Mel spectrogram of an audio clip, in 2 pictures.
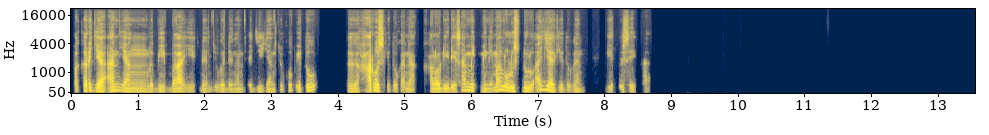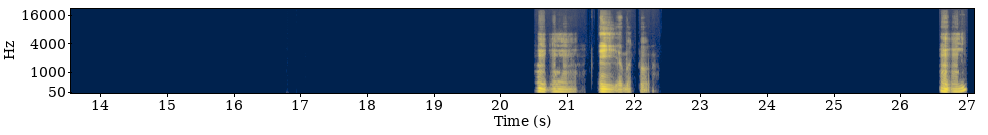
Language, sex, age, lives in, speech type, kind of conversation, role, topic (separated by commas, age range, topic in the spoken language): Indonesian, male, 30-34, Indonesia, conversation, podcast, guest, Apa yang biasanya diharapkan keluarga terkait pendidikan anak?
